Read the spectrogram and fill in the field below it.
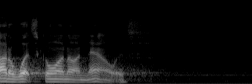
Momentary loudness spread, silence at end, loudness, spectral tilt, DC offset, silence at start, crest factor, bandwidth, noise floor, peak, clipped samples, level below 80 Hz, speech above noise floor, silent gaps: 16 LU; 1.2 s; -32 LUFS; -7 dB/octave; under 0.1%; 0 s; 20 dB; 10 kHz; -68 dBFS; -12 dBFS; under 0.1%; -78 dBFS; 38 dB; none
